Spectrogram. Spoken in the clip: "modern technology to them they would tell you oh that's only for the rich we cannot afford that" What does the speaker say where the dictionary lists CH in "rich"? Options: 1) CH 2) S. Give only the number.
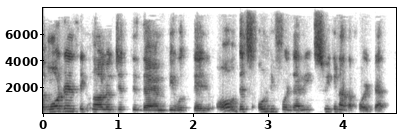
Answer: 2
